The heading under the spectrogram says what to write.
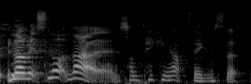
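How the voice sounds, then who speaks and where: A woman's voice: mid-range voice, huge pitch swings, a little slow, a crowd in the background, rough recording. Laughing woman, probing questions. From Forest Gate, East London. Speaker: guest, astrology reader. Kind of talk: casual podcast chat.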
